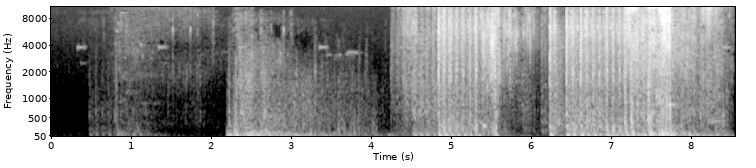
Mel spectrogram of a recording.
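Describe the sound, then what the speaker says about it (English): Gunfire from many players in a Black Ops 7 video game, heavy overlapping automatic volleys that start after a quiet opening and grow louder in waves, close and continuous. "There's 10 people shooting me."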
